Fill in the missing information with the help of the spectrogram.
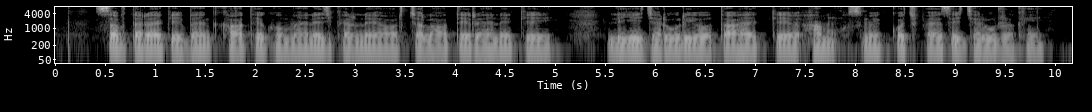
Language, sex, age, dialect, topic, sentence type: Hindi, male, 25-30, Kanauji Braj Bhasha, banking, statement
